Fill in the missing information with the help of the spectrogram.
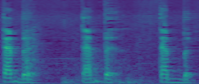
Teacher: باریک با ہے تو باریک قلقل ہوگا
